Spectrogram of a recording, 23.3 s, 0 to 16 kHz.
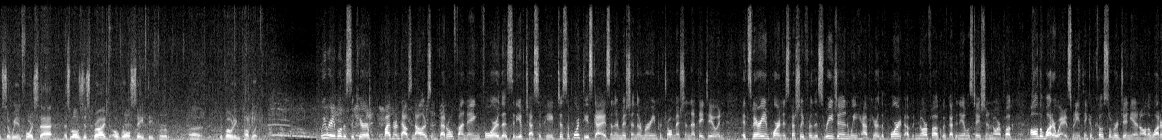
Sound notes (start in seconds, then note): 4.8 applause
